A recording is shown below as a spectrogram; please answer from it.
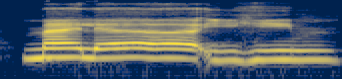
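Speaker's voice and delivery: "ملائہم" slow with a long middle a; drawn-out reading. Shown as a demonstration. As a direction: stretch the middle vowel of "ملائہم". Modelling the written word.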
